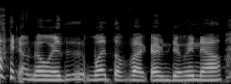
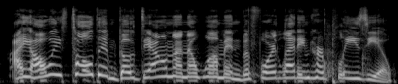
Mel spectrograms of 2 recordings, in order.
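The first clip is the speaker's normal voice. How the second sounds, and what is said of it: Put-on New Jersey accent. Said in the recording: “I love that you've given her like a jersey accent.”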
